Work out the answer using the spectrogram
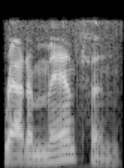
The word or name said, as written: rhadamanthine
